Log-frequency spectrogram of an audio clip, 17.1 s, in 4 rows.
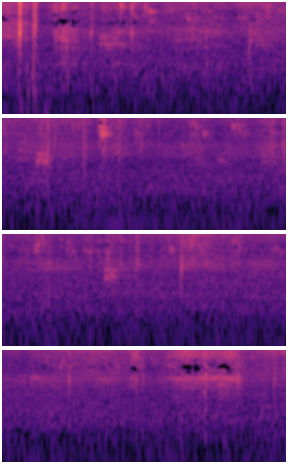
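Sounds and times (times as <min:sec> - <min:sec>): faint short bird calls: 0:00.8 - 0:06.0, 0:15.3 - 0:16.5.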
